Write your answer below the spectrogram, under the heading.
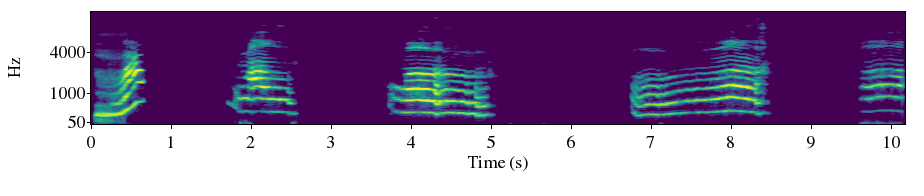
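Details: House cat calling in loud, strained meows, some wavering and rising, one long drawn-out wail climbing in pitch before breaking off; five calls spaced a second or two apart.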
